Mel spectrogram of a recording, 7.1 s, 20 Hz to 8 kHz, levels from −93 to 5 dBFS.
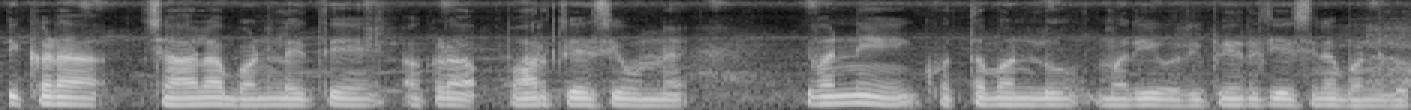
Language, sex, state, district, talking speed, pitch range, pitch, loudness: Telugu, male, Andhra Pradesh, Sri Satya Sai, 120 wpm, 120-130 Hz, 125 Hz, -20 LUFS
